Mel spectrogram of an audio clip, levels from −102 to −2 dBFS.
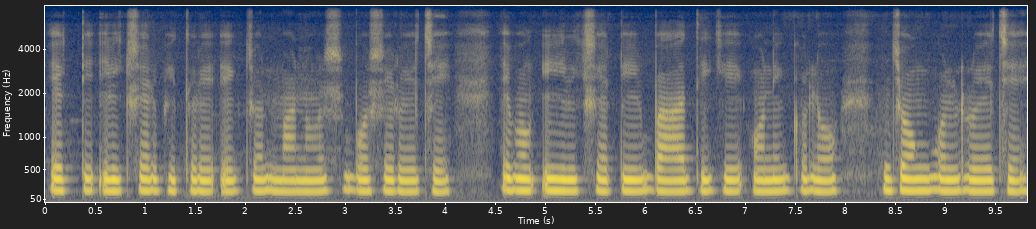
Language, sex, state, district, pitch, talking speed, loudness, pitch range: Bengali, female, West Bengal, Kolkata, 175 Hz, 105 wpm, -15 LUFS, 170-180 Hz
